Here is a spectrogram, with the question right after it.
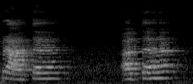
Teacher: विसर्ग का उच्चारण ह की तरह होता है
